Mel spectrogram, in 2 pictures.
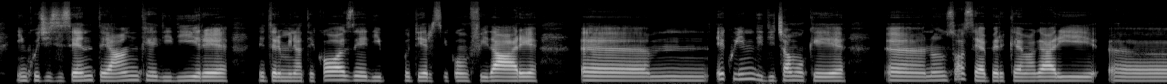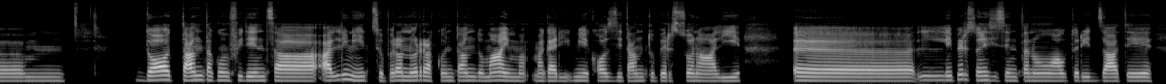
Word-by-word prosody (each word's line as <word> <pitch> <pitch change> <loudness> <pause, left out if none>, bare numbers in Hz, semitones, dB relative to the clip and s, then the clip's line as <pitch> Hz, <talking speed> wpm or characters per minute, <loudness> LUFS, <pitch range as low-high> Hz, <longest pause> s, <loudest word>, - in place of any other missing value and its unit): in 180 0 -7
cui 190 +1 -7
ci 180 +1 0
si 170 0 -2
sente 180 +2 +2
anche 190 +3 0
di 175 -1 -9
dire 180 0 +2 0.3
determinate 170 -2 -2
cose, 195 -1 +2
di 175 0 -7 0.2
potersi 175 -2 -4
confidare, 175 +1 +4 0.4
uhm, 195 - +2 0.6
mhmm, 185 0 -7
e 250 - -1
quindi 245 -3 -6
diciamo 190 +1 -1
che, 175 -1 0 0.4
uhm, 185 -2 +2
non 190 +1 -5
so 195 - -3
se 185 -6 +2
è - - -1
perché 175 +1 -2
magari, 175 0 +1 0.2
uhm, - - -6 0.7
mhmm, 175 0 -9 0.7
do 200 +2 +5
tanta 200 +1 +4
confidenza 185 -2 +2
all'inizio, 185 -2 0
però 185 +4 0
non 190 0 0
raccontando 180 0 -2
mai 185 +1 +4
ma 170 -1 -7
magari 175 -1 -2
mie 175 0 -4
cose 175 0 -5
tanto 170 0 -5
personali, 165 0 -2 0.5
uhm, 170 -2 +3
le 195 0 -5
persone 205 -4 -2
si 185 -2 -8
sentano 175 0 -3
autorizzate, 175 0 -1
180 Hz, 125 wpm, -23 LUFS, 175-190 Hz, 0.7 s, do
